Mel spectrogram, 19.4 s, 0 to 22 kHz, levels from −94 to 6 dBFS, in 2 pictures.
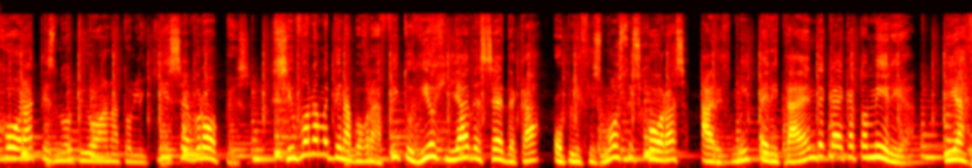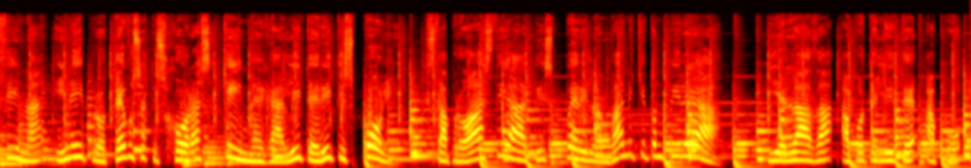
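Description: No technical faults can be heard anywhere in the recording.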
